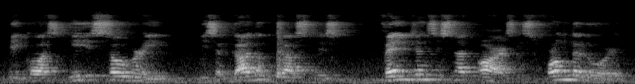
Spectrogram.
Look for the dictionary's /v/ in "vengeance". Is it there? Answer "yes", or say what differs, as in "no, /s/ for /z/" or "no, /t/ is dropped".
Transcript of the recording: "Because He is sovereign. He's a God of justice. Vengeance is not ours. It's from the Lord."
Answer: yes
